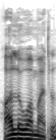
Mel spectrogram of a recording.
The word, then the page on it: aluamatl: Mi'gmaq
